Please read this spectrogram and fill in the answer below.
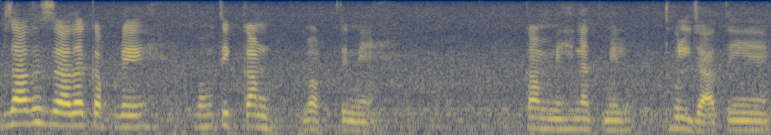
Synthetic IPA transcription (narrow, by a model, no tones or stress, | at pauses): ɐbzjaːd̪asezjaːd̪akɐpɽe | bɐɦʊt̪ɦikɐm | ʋɐkt̪emẽ | kɐmːeɦnət̪mẽ | d̪ʱʊld͡ʒaːt̪iɦɛ̃ː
